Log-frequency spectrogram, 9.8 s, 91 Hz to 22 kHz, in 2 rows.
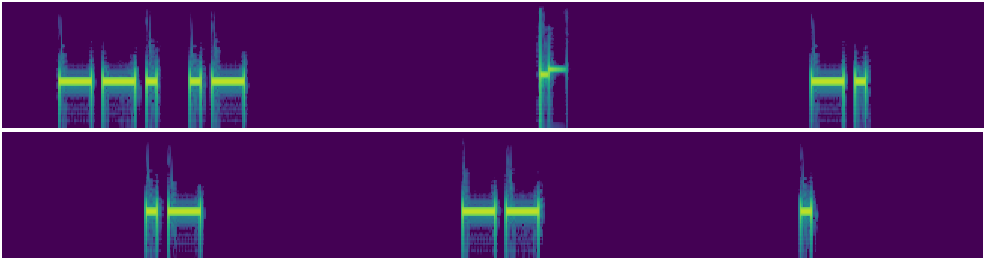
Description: Morse code, heard as a keyed tone, about 22 wpm, spaced as for 7 wpm, 700 Hz. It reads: GA NAME
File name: Top 20 QSO Elements - 8x Character Spacing - 22wpm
